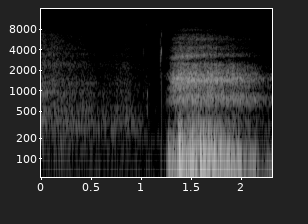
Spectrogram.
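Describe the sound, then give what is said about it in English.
A person takes a deep breath in during a guided smiling exercise. A couple of faint clicks come first, then a loud, airy inhale that lasts about a second before fading. “So the first one, all right, so just kind of take a deep breath in”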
